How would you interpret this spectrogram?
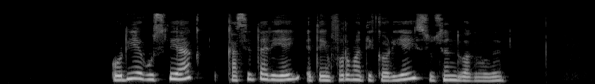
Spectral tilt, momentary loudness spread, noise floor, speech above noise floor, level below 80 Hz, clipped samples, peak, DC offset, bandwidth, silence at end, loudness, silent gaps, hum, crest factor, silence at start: -5.5 dB/octave; 9 LU; -74 dBFS; 49 dB; -76 dBFS; under 0.1%; -10 dBFS; under 0.1%; 11.5 kHz; 0.9 s; -26 LUFS; none; none; 16 dB; 1.1 s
